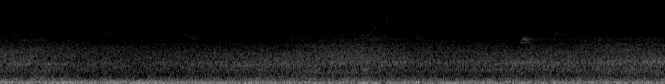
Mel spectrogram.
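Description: Steady outdoor background noise: a low rumble under a soft hiss, with a couple of faint, short high sounds in the middle.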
